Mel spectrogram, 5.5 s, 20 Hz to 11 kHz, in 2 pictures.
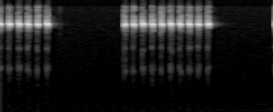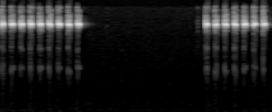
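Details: Square-headed cricket, recorded in 2020 by the National Institute of Biological Resources, giving clipped bursts of high, metallic ticking, eight to ten pulses per burst, spaced by gaps of about a second in clean silence.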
